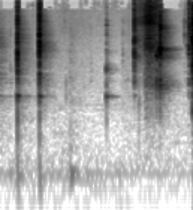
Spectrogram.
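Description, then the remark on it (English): A can of Guinness being cracked open: two sharp metallic clicks, a faint tick, then a rush of hissing, fizzing pour over a low steady hum. No one speaks. “It's time to crack open a Guinness. Pour.”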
